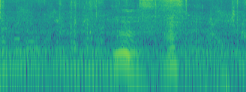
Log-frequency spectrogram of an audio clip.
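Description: A man hums "mmm" twice while chewing a mouthful of food: two short hums that rise and fall in pitch, about half a second apart, the first the louder. A steady low hum runs underneath.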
